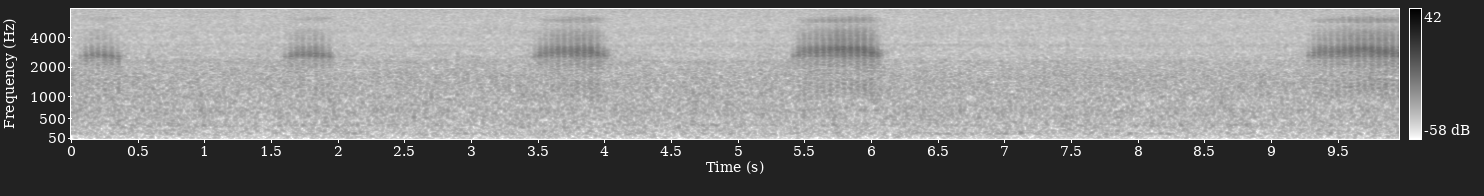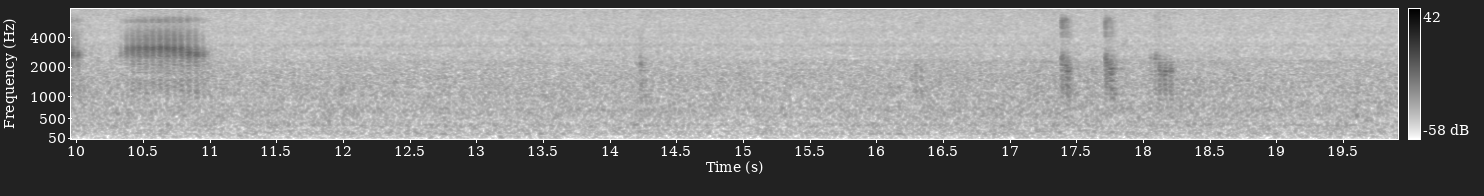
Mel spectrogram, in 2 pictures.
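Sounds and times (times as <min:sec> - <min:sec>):
frogs buzzy croaks: 0:00.0 - 0:00.5, 0:01.6 - 0:02.0, 0:03.4 - 0:04.1, 0:05.4 - 0:06.2, 0:09.2 - 0:11.1, 0:17.3 - 0:18.4
constant low hiss: 0:00.0 - 0:19.9.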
